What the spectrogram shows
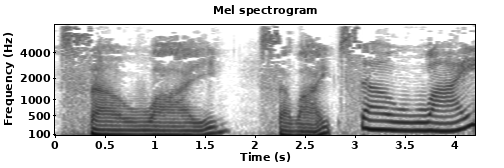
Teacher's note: so 跟 I，中间会出现一个很轻的一个 w 的音，把这两个音节给分开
